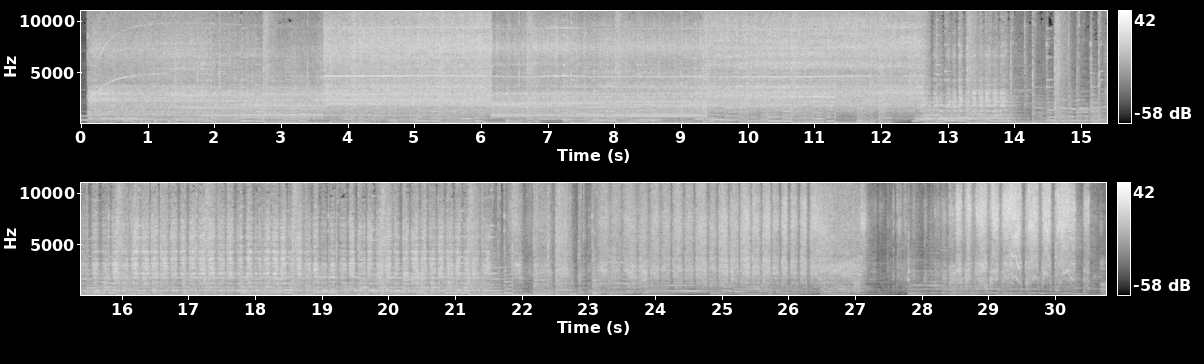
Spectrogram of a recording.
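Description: A jigsaw cutting through a plywood boat hull, then a hand file rasping back and forth along the cut edge, over background music with a regular bass beat that stops a few seconds before the end.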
